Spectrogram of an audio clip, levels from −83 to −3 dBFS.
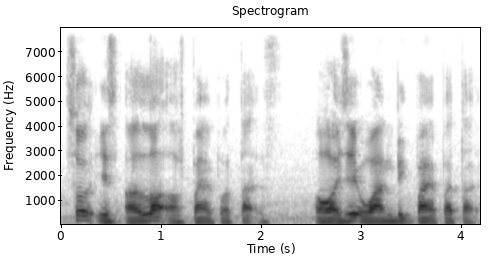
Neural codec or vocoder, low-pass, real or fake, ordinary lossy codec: none; none; real; none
